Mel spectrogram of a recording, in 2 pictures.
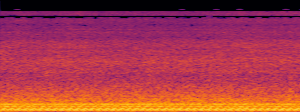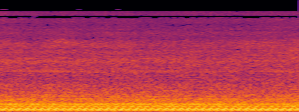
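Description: Fire truck's diesel engine running steadily close by, a loud, even low drone with a fine rapid pulse.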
